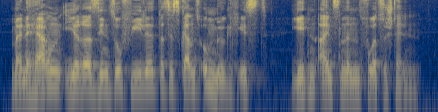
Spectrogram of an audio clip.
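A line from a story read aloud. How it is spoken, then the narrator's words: Loud, forced jolly general. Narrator (German): sagte der General laut, indem er sich Mühe gab, möglichst lustig zu erscheinen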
